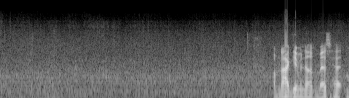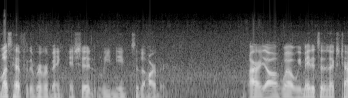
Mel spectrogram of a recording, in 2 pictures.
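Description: Water pours steadily down a small waterfall.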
